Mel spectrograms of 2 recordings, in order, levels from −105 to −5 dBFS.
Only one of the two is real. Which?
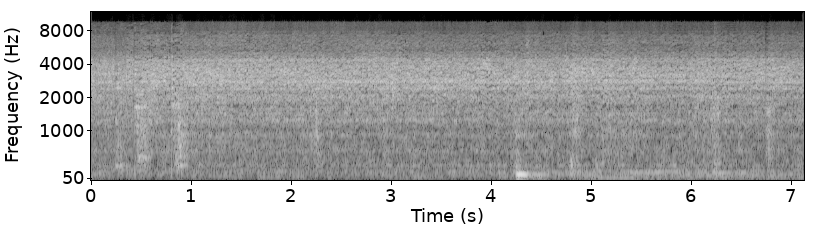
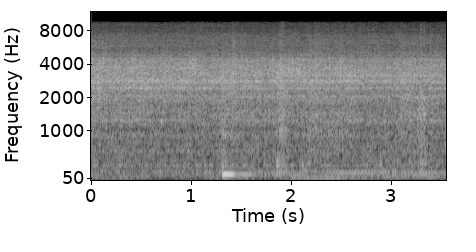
second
